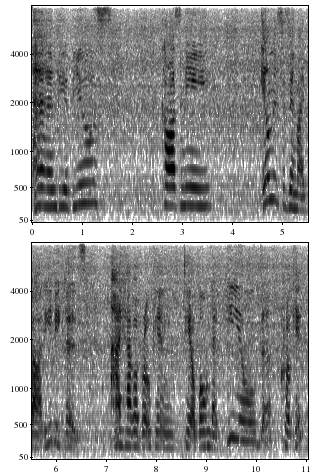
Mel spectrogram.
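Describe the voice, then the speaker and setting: With audible room echo and noticeable background noise, a woman speaks at a very slow pace with lively intonation and long, frequent pauses. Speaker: abuse survivor and author. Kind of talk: interview testimony.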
